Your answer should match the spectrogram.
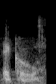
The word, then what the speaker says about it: Ekow: It's pronounced EKOW.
